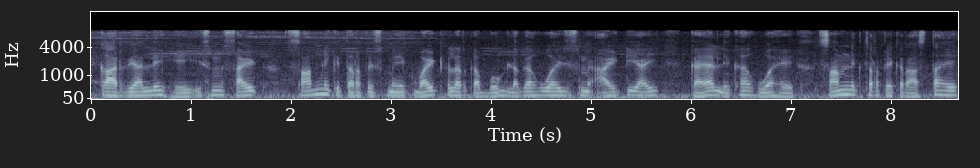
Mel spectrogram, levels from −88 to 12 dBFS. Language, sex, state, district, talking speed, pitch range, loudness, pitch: Hindi, male, Bihar, Gaya, 200 wpm, 115-135 Hz, -21 LUFS, 120 Hz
